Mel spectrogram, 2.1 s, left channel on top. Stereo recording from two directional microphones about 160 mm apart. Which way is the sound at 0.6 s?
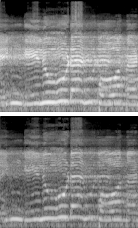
45° right (ahead or behind).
